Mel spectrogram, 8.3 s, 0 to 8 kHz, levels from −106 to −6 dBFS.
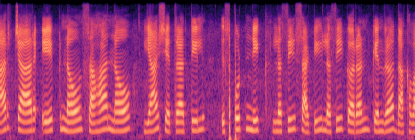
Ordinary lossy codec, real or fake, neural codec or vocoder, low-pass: none; real; none; 7.2 kHz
